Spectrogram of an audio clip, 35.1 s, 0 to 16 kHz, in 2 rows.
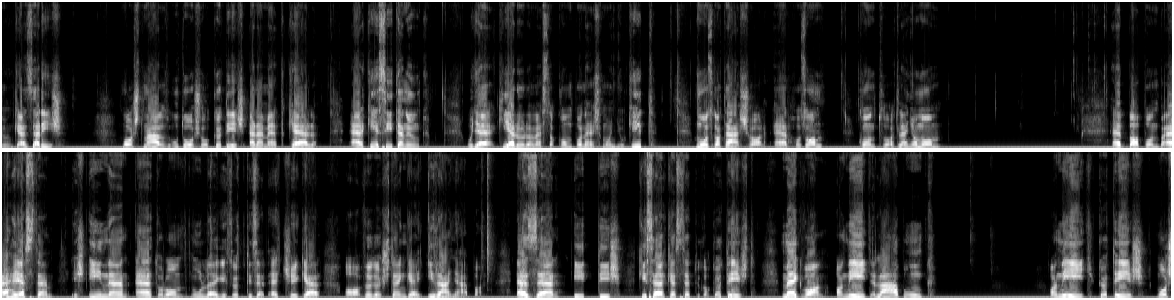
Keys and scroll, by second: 10.4 m, 20.0-21.5 typing, 23.9 Return, 24.7 space, 25.8 space, 29.2 h.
